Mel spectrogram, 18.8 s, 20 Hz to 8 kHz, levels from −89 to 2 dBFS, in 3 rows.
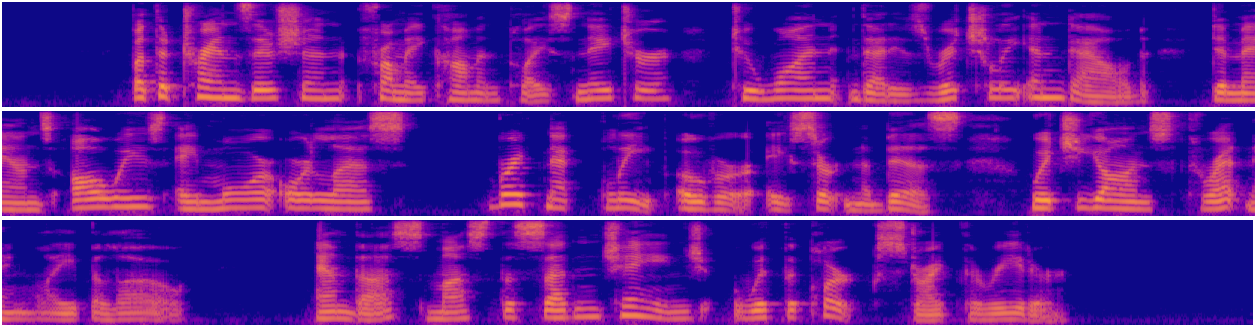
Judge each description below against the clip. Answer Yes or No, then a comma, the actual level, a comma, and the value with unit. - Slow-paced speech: Yes, slow, 130 wpm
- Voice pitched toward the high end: No, medium, 165 Hz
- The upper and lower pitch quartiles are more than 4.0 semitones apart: Yes, average, 4.6 semitones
